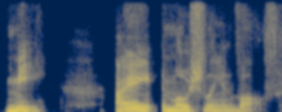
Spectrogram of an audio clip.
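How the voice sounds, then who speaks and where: A man's voice: medium pitch, moderate pace, mellow, no room sound, studio quality, natural voice. Man playing a blunt, laid-back tough-guy boxer. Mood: calm, menacing. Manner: blunt, plainspoken, understated. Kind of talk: table read of a film script.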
